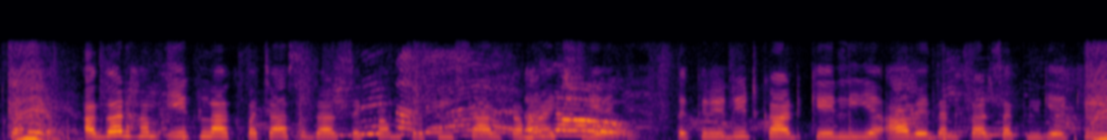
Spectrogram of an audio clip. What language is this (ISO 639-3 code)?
mai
